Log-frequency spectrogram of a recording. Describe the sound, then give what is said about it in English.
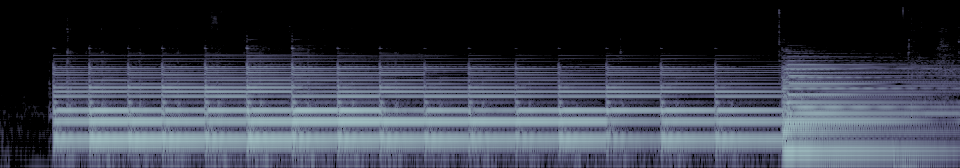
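A solo piano strikes the same chord over and over in a steady, even pulse, each hit ringing and fading slightly before the next, then shifts to a lower chord at the end. “I think I'll do, do it on the piano.”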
